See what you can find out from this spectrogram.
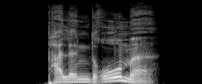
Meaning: nominative/accusative/genitive plural of Palindrom
- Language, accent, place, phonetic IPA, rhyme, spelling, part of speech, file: German, Germany, Berlin, [ˌpalɪnˈdʁoːmə], -oːmə, Palindrome, noun, De-Palindrome.ogg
